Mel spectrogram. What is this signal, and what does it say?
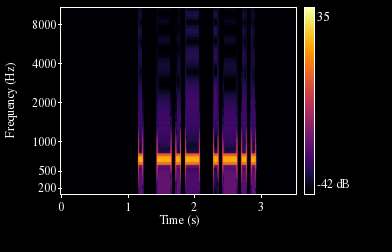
Morse code, heard as a keyed tone, about 17 wpm, 700 Hz. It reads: EKL
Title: USA Call Sign Postfixes - 3 Letters 17wpm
